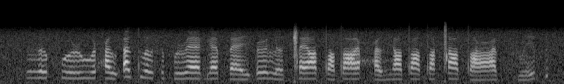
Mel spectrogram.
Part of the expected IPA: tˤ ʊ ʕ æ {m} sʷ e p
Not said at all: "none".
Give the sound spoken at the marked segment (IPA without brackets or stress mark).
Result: p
